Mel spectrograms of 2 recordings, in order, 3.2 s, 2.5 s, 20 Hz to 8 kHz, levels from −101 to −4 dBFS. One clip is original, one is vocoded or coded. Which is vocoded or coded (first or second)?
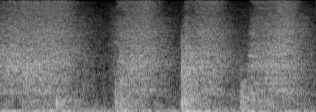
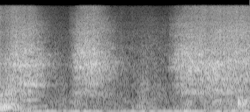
second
